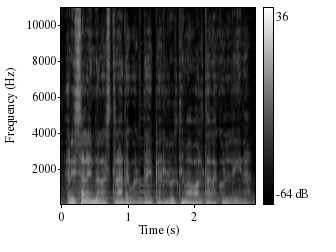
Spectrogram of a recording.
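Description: A man reading a novel aloud in a measured, restrained way, often sinking to a near-whisper. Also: low voice, steady tone, music in the background. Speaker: audiobook reader. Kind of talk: literary audiobook narration.

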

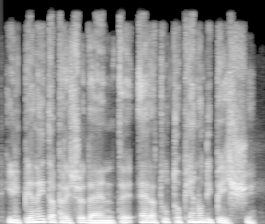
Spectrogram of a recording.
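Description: A man's voice: fairly high pitch, brisk, husky. A man reading an audiobook, voicing a practical young woman space traveller in a matter-of-fact way. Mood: explaining.

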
